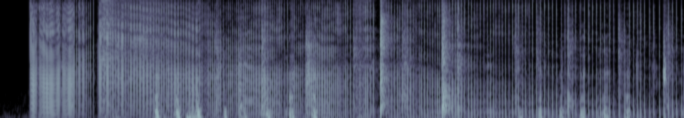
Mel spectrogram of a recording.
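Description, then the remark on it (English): A single long, drawn-out mouth-made imitation fart noise, buzzy and sputtering, holds steady for about six seconds with no talking, wavering slightly in pitch before cutting off abruptly. “And this was the fart noise I was using for Pavarotti because it was the length.”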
